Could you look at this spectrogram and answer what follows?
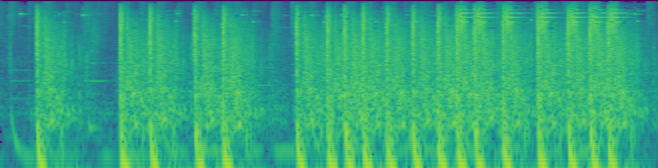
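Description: Rapid gunfire from a Fortnite match, loud and close, with dense bursts of repeated shots and short pauses between volleys, no talking over it.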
